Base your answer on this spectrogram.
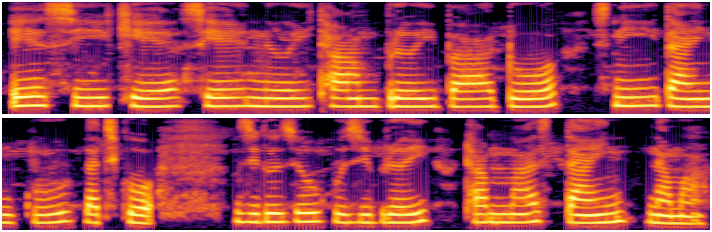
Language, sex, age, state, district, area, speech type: Bodo, female, 18-30, Assam, Kokrajhar, rural, read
